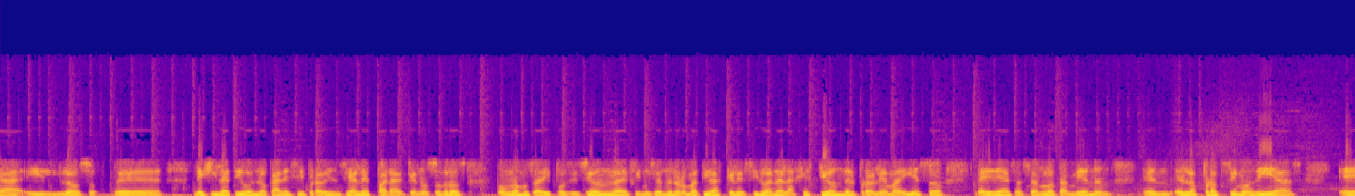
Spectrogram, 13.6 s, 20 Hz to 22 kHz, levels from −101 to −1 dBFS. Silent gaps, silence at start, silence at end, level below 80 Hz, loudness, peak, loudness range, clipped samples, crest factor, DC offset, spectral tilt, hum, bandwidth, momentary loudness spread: none; 0 s; 0 s; -42 dBFS; -14 LUFS; 0 dBFS; 1 LU; under 0.1%; 14 dB; under 0.1%; -8 dB/octave; none; 7.8 kHz; 7 LU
